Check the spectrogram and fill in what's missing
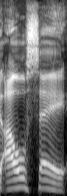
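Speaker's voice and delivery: normal talking voice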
